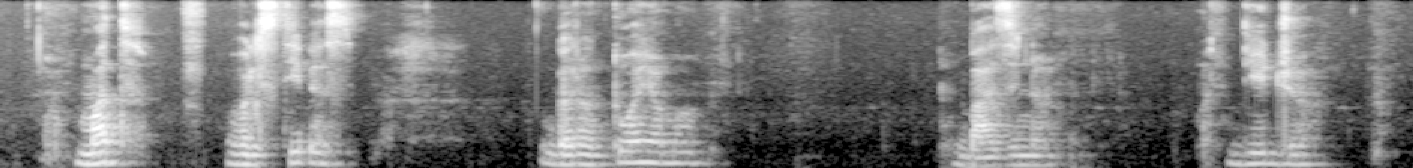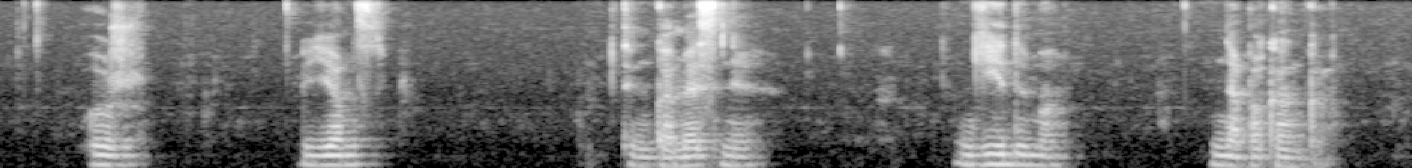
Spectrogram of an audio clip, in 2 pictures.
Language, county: Lithuanian, Telšiai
